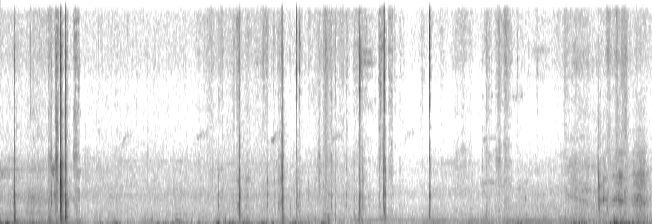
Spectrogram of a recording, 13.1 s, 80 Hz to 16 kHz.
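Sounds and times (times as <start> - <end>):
faint handling noise: 4.2 - 12.7.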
